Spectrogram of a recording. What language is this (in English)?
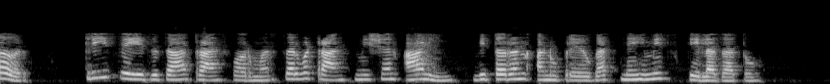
Marathi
